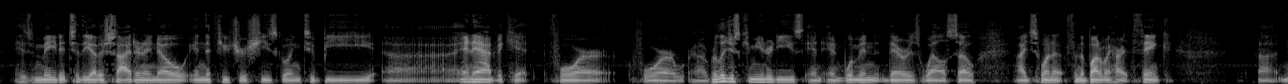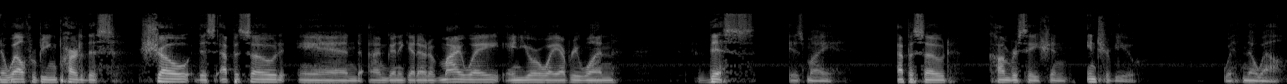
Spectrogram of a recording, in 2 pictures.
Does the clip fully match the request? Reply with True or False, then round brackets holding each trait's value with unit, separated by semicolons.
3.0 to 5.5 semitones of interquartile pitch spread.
False (2.5 semitones)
